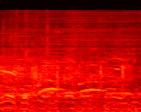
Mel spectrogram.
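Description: Indistinct voices of several people talking at once, over a steady low rumble.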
